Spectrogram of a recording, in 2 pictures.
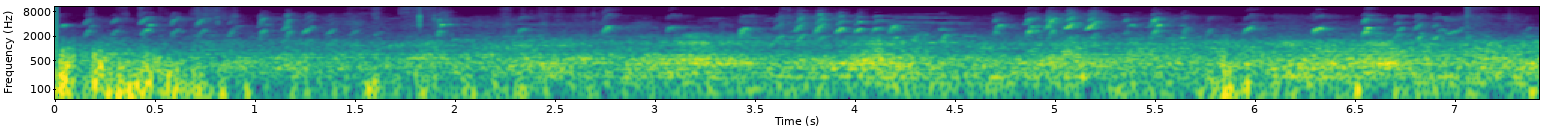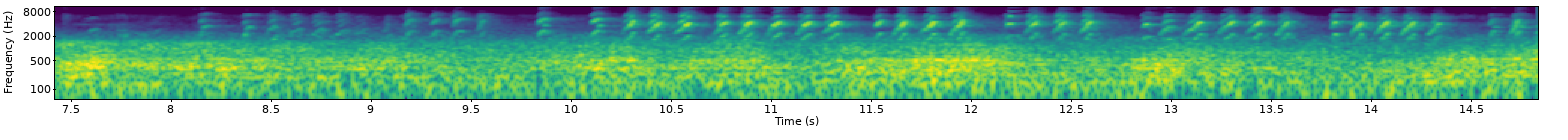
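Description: Birds chirping in runs of short, rapidly repeated high notes, busier in the second half, over a steady low background rumble.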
